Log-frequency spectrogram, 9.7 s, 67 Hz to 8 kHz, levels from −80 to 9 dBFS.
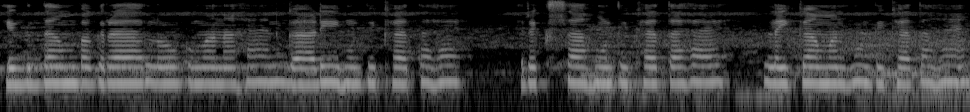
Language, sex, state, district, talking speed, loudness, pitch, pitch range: Chhattisgarhi, female, Chhattisgarh, Balrampur, 110 wpm, -33 LUFS, 230 Hz, 225-235 Hz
